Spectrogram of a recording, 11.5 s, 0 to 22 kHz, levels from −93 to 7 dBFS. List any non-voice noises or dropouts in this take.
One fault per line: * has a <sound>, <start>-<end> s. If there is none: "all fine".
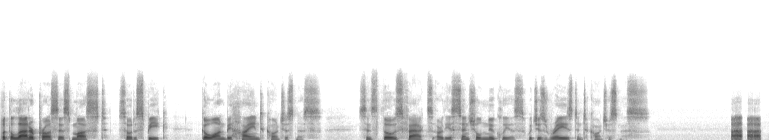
* has a laugh, 11.0-11.4 s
